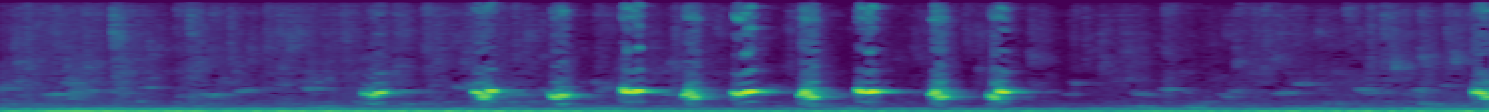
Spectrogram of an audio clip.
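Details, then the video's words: Lure song of the sooty-headed bulbul meant to provoke birds to fight: a brisk series of about ten clear, chirpy notes, each slightly dipping or bending, clustered in the middle of the recording, with soft low background hum throughout. "PANCINGAN trucukan gacor TARUNG MENJADIKAN burung trucuk gacor NYAMBAR"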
